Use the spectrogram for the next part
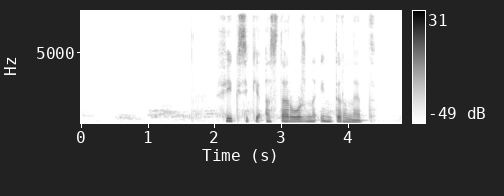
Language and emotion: Russian, neutral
